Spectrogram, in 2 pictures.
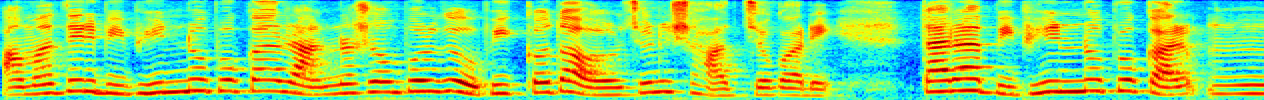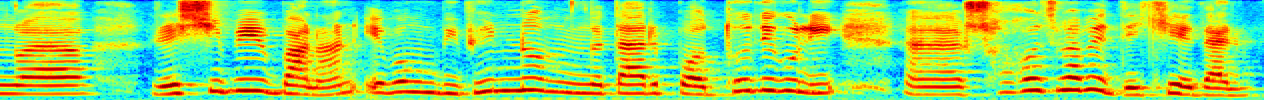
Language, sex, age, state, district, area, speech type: Bengali, male, 18-30, West Bengal, Jalpaiguri, rural, spontaneous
